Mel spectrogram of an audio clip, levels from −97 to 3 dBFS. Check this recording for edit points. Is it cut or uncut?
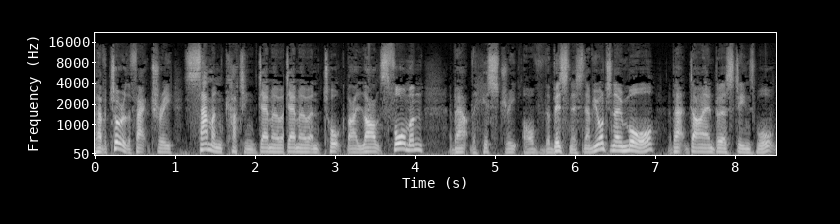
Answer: cut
